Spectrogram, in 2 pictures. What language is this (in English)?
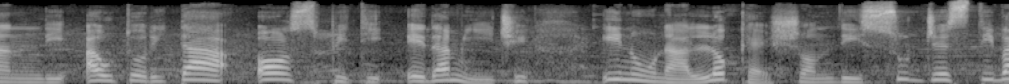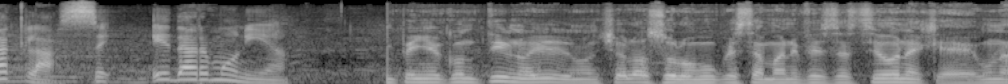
Italian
